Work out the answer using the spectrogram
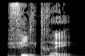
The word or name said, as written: filtrer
